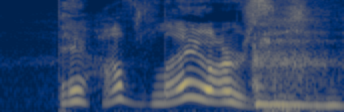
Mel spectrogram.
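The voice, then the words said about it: Bad Shrek cartoon ogre voice. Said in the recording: “my Shrek impression ... it was bad”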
